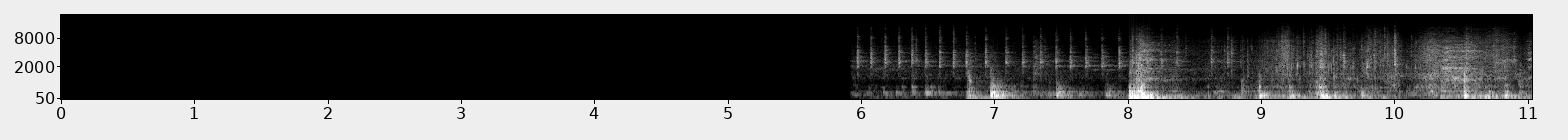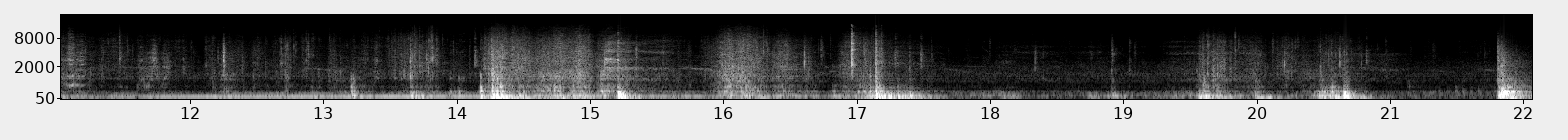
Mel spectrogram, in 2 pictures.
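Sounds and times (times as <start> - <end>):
scraping and rattling: 6.3 - 18.3
bike knocking against car boot: 6.8 - 11.1.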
